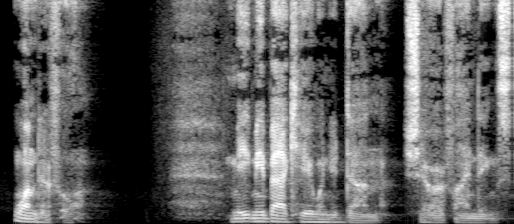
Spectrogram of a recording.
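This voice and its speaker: A man speaks at a fairly slow pace in a put-on character voice with a very deep, low pitch. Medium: video game. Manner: terse, deadpan, low-key.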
